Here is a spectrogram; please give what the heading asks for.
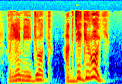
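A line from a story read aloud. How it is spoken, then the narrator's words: Angry hiss. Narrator (Russian): в ответ сердито шипел пиф-паф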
